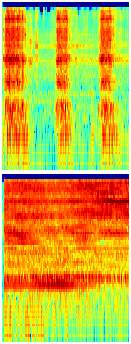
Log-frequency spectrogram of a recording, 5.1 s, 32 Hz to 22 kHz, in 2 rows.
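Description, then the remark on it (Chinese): A small, simple and cheap two-stroke piston model aircraft engine at a model aircraft competition roars loudly, revving in three rough bursts before settling into a steady, high-pitched buzzing drone. “比赛有11个项目，飞机发动机有电机，有涡喷，还有这种两冲程活塞，结构简单又便宜，工作起来嗷嗷叫。”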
